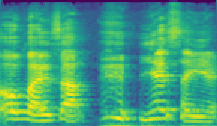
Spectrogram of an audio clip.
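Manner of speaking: loud laughing exclamation.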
